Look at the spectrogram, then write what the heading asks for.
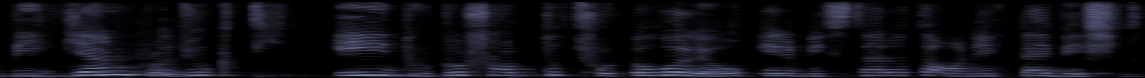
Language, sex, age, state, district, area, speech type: Bengali, female, 18-30, West Bengal, Purulia, urban, spontaneous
